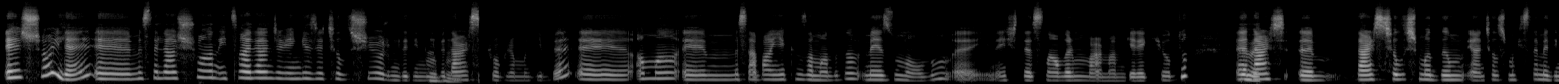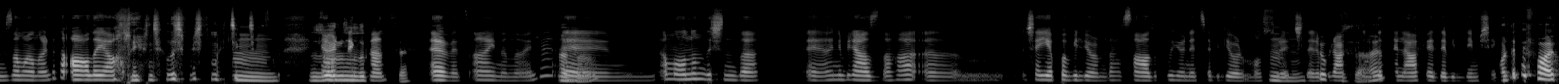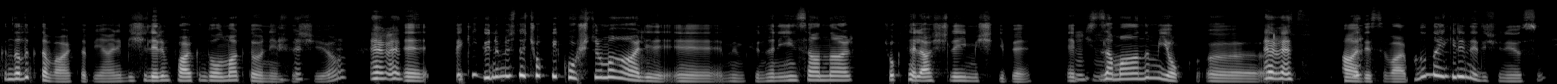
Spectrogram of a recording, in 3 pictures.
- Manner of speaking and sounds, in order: other background noise; laughing while speaking: "ağlaya ağlaya çalışmıştım"; chuckle; chuckle
- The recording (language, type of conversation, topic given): Turkish, podcast, Zamanı hiç olmayanlara, hemen uygulayabilecekleri en pratik öneriler neler?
